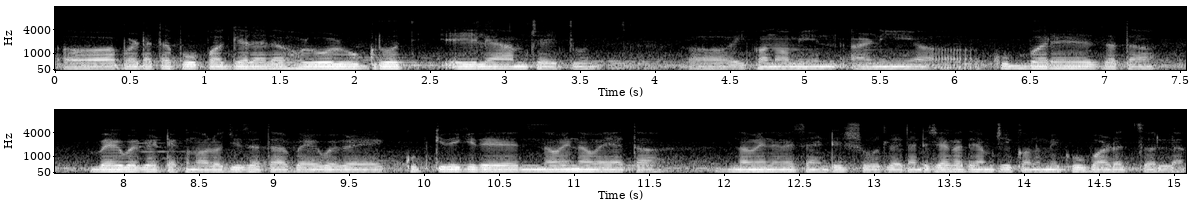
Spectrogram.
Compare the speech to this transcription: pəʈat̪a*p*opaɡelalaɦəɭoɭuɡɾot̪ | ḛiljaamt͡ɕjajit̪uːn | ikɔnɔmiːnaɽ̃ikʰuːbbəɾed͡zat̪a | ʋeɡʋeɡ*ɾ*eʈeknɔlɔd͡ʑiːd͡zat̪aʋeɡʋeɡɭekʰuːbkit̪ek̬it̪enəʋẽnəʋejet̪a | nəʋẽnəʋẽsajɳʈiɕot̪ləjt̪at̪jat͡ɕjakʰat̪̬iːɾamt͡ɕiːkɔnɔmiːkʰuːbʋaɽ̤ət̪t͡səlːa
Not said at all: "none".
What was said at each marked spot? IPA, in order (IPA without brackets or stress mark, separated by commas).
p, ɭ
